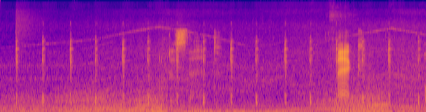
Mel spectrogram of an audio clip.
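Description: An Ultraliner or Superliner truck drives in American Truck Simulator with a low, steady diesel rumble, a regular ticking and a brief hiss like an air brake, and someone talking over it.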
